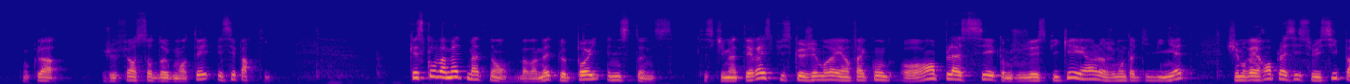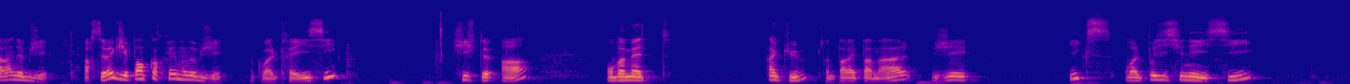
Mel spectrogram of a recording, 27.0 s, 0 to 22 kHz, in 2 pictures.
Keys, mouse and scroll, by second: 14.4-15.6 scroll down 3, 15.6-21.2 shift+middle drag, 22.7 g, 26.7 shift+middle click.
